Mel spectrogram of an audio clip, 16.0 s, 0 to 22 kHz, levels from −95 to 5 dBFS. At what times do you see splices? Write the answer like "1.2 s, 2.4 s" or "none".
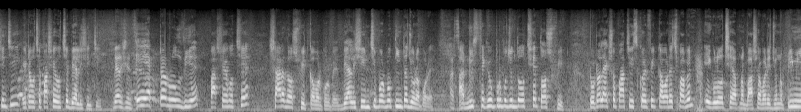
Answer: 14.0 s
